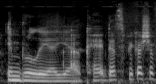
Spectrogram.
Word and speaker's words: Imbruglia: is Natalie Imbruglia. Did I say it right then? Yeah, you did. Well done. Imbruglia. Imbruglia, yeah.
